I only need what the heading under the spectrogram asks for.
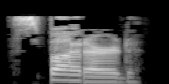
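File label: "sputtered", English, British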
